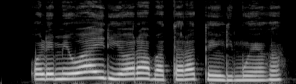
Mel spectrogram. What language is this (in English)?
Kikuyu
